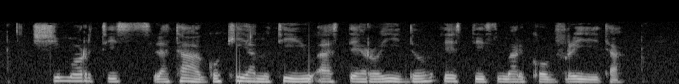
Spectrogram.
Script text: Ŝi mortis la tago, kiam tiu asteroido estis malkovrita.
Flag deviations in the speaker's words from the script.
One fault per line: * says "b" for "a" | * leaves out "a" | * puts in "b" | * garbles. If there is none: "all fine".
all fine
